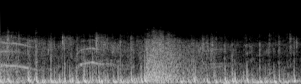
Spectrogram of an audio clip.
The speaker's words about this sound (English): Reaching flat land, they get closer and fire into the air.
